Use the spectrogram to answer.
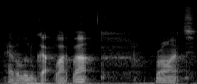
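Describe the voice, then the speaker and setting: A man giving casual game commentary, thinking aloud and rambling with hesitations, his voice getting hoarse. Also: low-pitched, fairly even intonation, moderate pace, bright, forceful tone.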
